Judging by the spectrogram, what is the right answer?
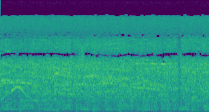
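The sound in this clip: A television game show's studio audience shouts, whoops and cheers in a loud, continuous crowd roar with no pause.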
